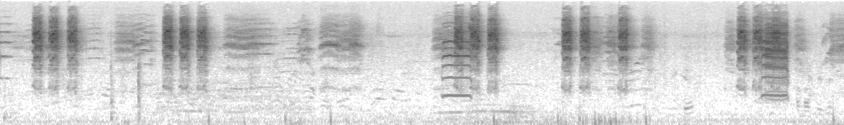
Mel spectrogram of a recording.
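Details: Rainbow lorikeets climbing a fence give harsh, noisy screeching bursts in short clusters every second or two, with quieter gaps and faint background rumble between.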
